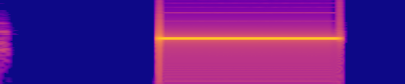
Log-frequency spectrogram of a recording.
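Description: WWV time signal's minute tone: a single steady, pure high beep lasting just under a second, marking the top of a new minute.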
